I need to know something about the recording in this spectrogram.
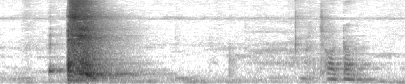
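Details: One loud explosive sneeze with a brief lead-in breath, followed by quiet talk in a small room, during a sneezing and nose-blowing challenge using a matchstick; sneeze.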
